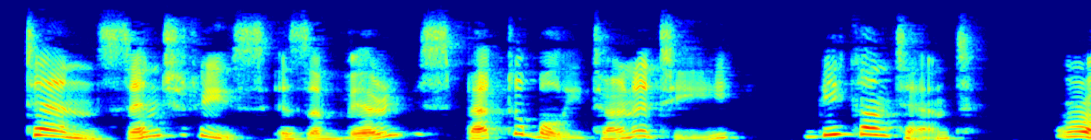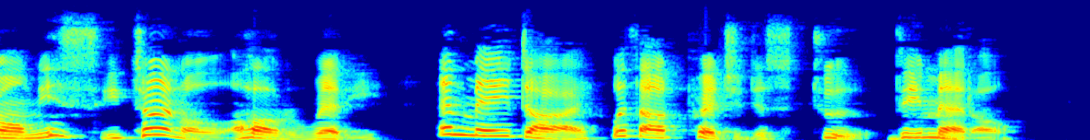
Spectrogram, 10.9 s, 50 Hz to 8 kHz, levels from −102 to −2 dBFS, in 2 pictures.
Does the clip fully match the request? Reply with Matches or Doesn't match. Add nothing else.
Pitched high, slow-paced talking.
Matches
